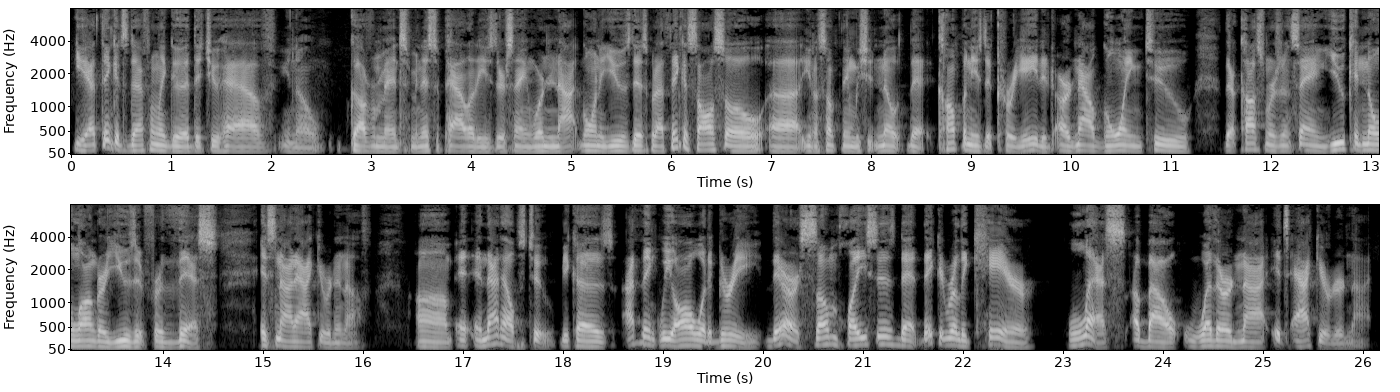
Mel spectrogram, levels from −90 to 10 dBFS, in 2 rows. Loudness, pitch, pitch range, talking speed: -17 LUFS, 105 Hz, 95-115 Hz, 200 wpm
